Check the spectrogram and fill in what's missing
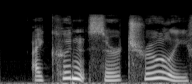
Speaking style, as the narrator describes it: faltered Pollyanna

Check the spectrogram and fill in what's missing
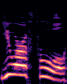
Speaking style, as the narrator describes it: he exclaimed

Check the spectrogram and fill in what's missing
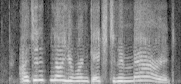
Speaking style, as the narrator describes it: she cried out passionately

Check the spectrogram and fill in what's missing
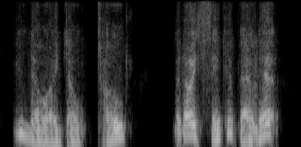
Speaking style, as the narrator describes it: he added rather pathetically in a lower tone

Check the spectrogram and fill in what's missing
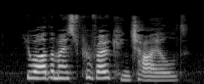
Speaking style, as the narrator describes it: cried the nurse

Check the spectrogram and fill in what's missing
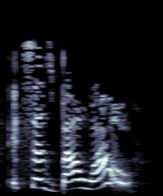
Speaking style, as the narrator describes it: cried a daisy

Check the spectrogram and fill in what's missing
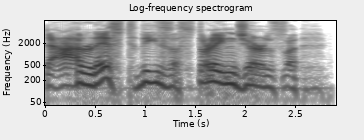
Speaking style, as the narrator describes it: commanded Quitoful, in a voice like a roar

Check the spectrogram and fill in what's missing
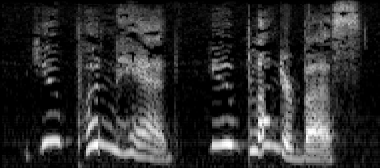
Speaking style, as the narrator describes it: cried Granny

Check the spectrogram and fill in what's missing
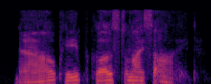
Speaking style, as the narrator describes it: said the sailor

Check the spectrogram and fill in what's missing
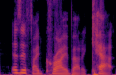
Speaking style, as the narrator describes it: scoffed

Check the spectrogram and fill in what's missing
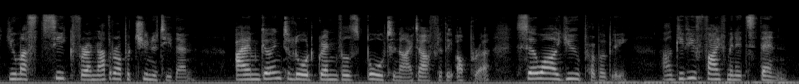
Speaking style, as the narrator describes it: she said impatiently

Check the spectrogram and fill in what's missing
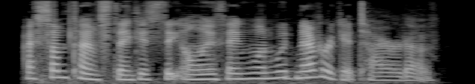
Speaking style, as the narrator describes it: she replied

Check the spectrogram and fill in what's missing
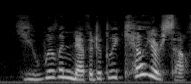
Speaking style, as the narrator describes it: he cried

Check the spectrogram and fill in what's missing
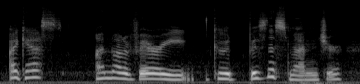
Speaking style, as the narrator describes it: faltered the red-lipped voice with incongruous pathos

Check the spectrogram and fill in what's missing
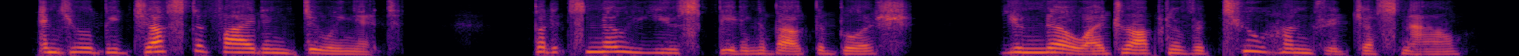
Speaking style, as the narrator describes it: I cried bitterly

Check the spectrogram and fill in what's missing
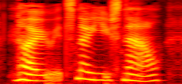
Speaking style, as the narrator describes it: moaning

